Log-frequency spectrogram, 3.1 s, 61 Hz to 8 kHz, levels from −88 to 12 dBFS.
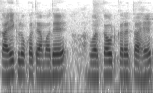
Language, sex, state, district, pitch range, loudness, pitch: Marathi, male, Maharashtra, Mumbai Suburban, 150-160 Hz, -17 LUFS, 155 Hz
